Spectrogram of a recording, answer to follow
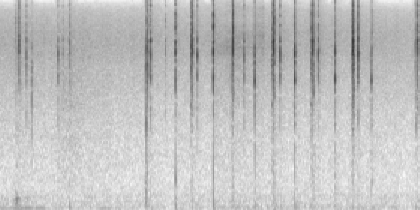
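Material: Metal.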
